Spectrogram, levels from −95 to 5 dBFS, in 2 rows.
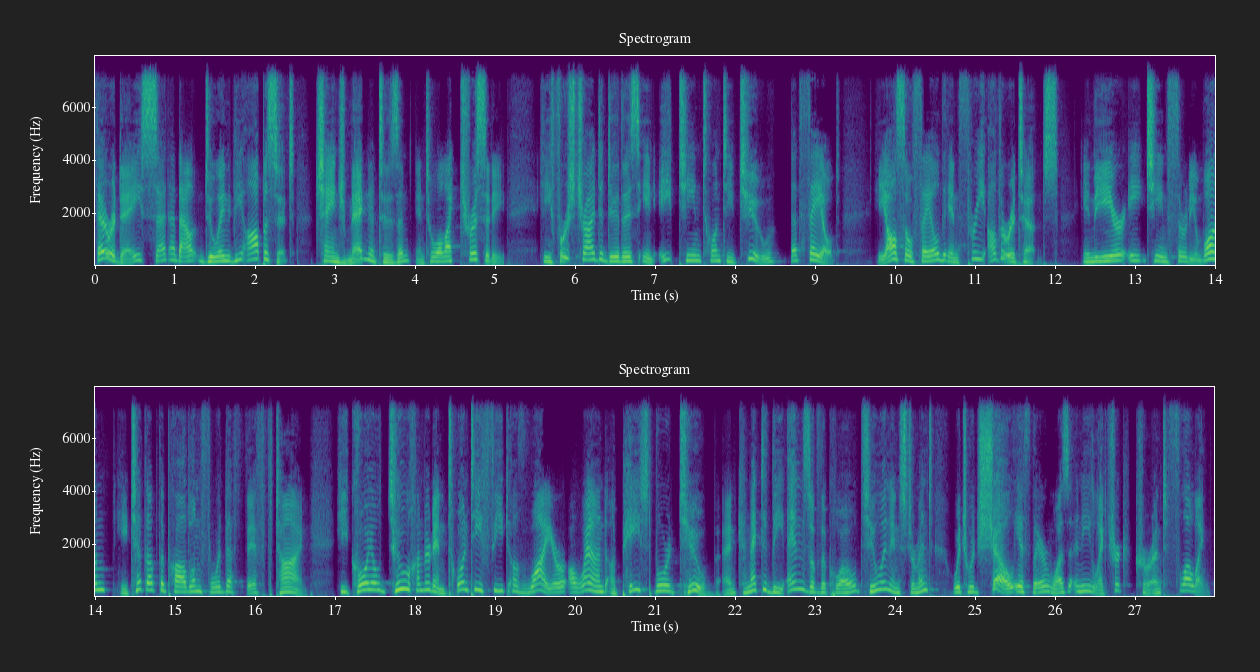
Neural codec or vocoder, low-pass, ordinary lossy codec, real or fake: codec, 16 kHz, 0.5 kbps, X-Codec, HuBERT features, trained on balanced general audio; 7.2 kHz; Opus, 64 kbps; fake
